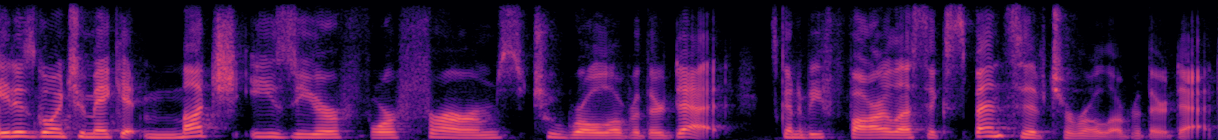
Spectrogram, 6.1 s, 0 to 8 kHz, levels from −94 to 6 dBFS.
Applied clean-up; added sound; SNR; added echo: none; none; none; none.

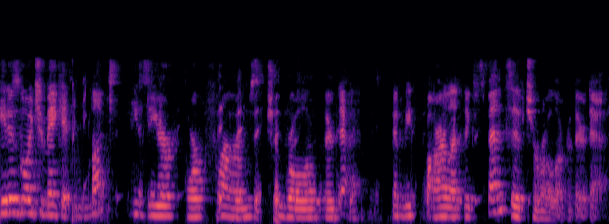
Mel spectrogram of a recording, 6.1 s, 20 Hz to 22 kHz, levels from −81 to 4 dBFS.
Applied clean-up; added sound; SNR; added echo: neural mask model DeepFilterNet 3.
